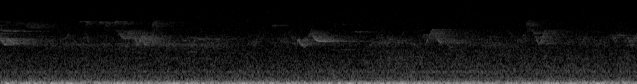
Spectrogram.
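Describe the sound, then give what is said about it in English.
A northern flicker repeats short, bright "chew" calls, about six sharp notes spaced irregularly over several seconds, heard against a steady low rumble of background noise. “Those chew, chew kind of calls.”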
